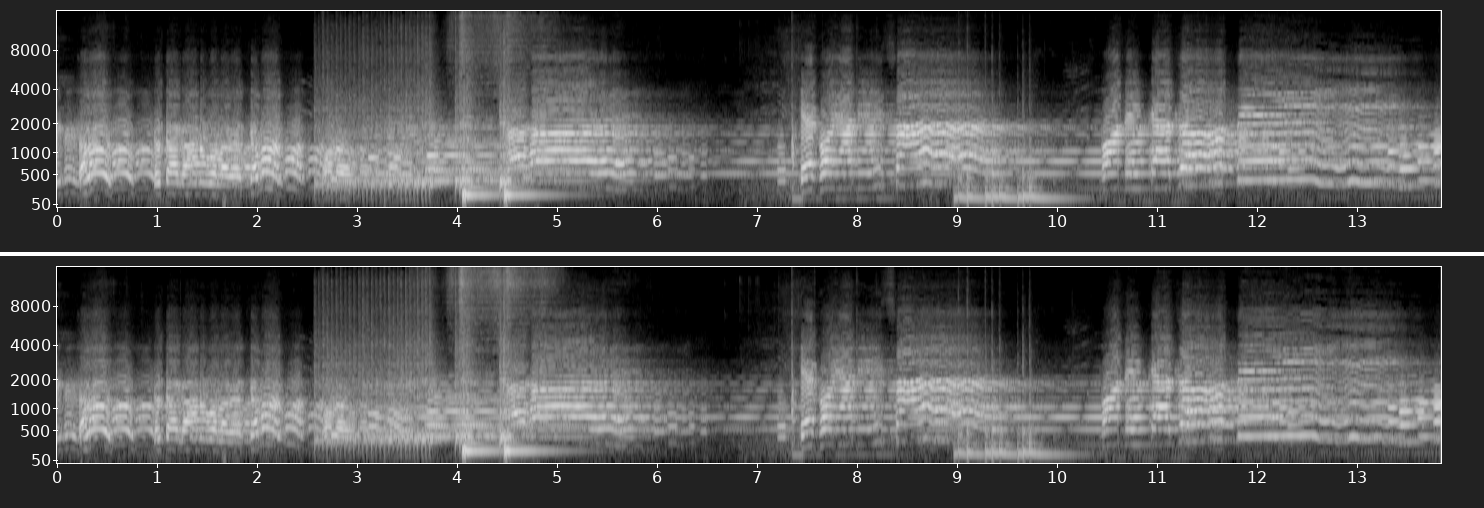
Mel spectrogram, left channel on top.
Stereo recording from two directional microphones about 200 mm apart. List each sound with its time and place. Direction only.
0.1 s a man's voice: 20° left (ahead or behind)
3.1 s music: 50° right (ahead or behind)
4.6 s music: 20° left (ahead or behind)
7.4 s a man's voice: 20° left (ahead or behind)
10.4 s music: 20° left (ahead or behind)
